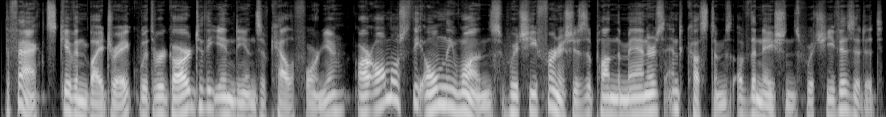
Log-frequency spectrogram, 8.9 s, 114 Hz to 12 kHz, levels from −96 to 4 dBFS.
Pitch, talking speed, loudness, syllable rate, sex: 125 Hz, 210 wpm, -19 LUFS, 5.7 syllables/s, male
